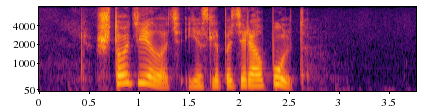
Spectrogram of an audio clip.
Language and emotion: Russian, positive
